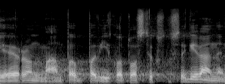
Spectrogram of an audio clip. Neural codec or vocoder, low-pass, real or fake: vocoder, 44.1 kHz, 128 mel bands every 256 samples, BigVGAN v2; 14.4 kHz; fake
